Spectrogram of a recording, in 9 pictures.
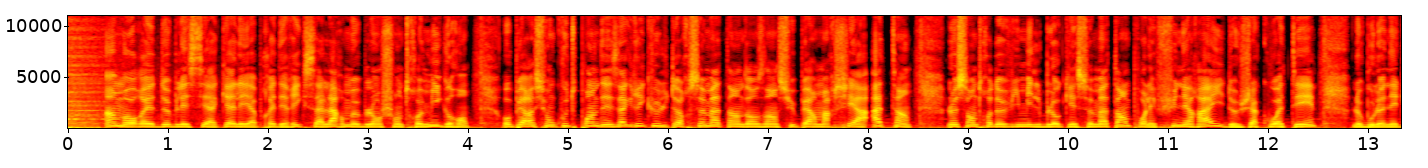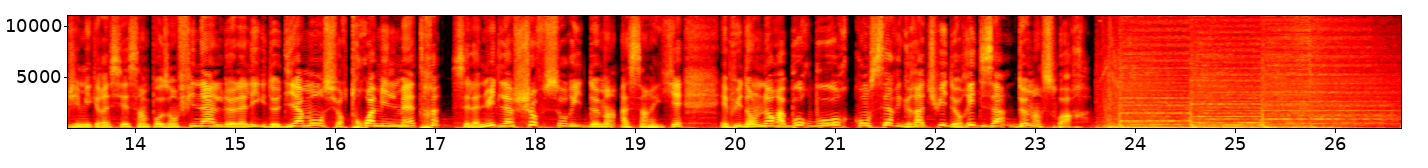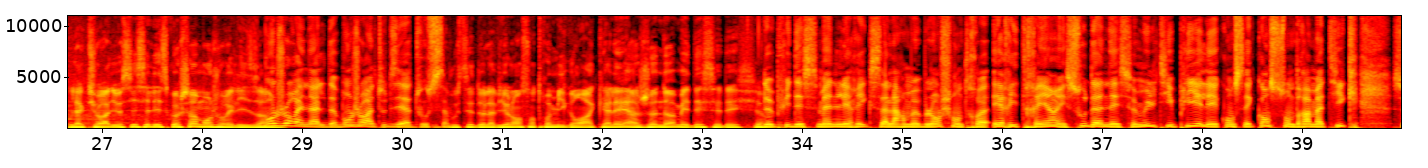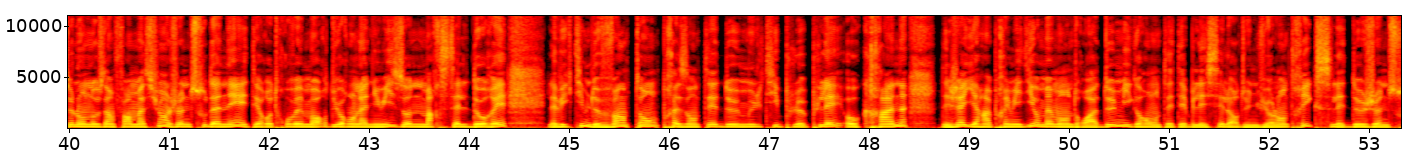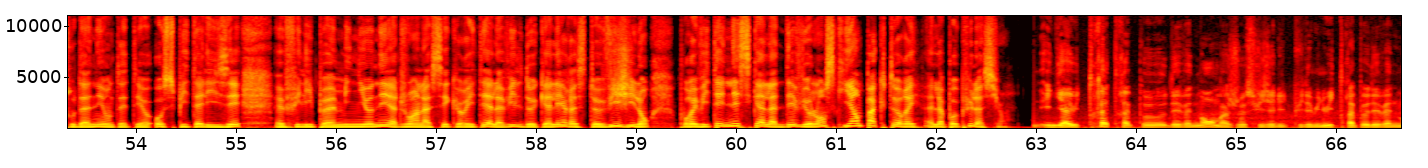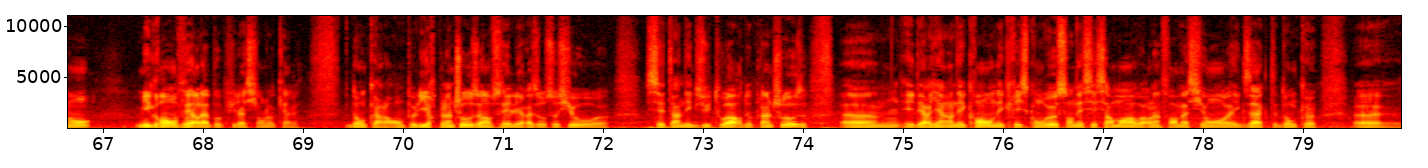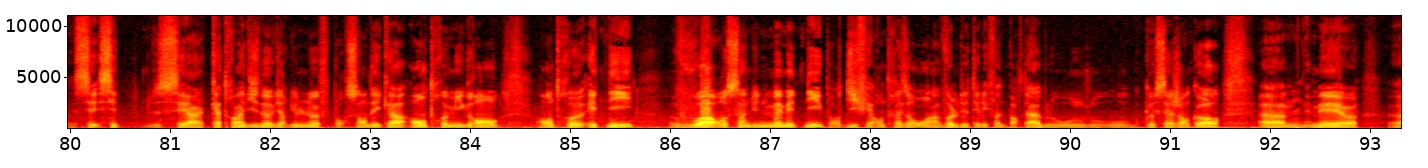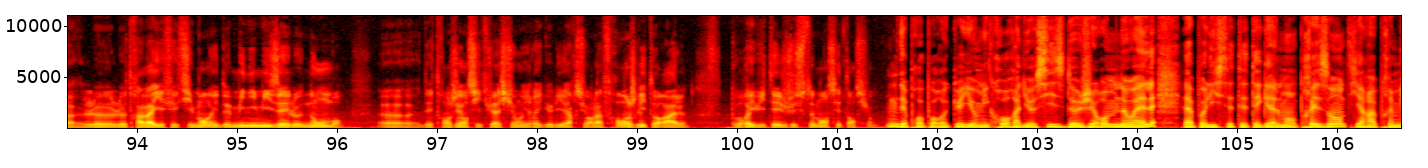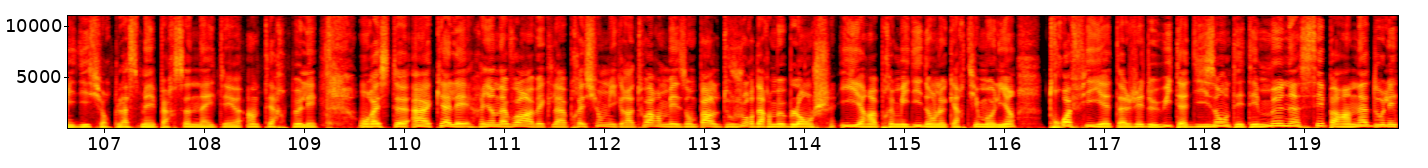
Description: Le journal du vendredi 29 août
